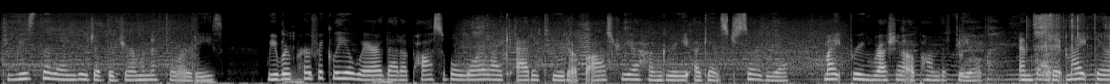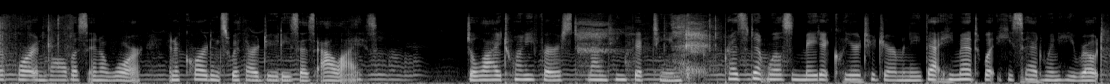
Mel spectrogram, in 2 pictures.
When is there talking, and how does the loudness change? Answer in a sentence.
The talking can be heard from 0.0 to 14.9 s, at a steady volume; and from 15.8 to 22.1 s, at a steady volume.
